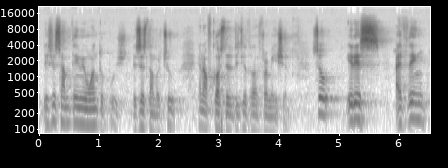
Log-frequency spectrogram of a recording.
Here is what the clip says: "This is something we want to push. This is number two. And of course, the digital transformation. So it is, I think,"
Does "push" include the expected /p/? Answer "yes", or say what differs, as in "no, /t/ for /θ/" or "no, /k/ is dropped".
yes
